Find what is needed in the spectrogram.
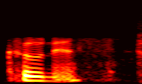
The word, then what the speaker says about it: Koones: So I've mispronounced your name all the way through the interview, and it's spelled K-O-O-N-E-S. Is that right? – Correct? – That's right. And it's Sherry Kunis.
